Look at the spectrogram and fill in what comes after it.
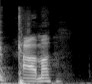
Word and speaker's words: Kama Sutra: The Black Pearl sounds like a Karma, a Kama Sutra. Karma Sutra? – Kama.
